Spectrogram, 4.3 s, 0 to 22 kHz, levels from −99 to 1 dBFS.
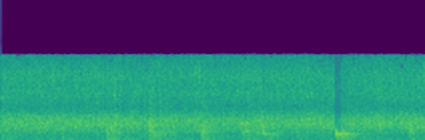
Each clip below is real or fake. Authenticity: real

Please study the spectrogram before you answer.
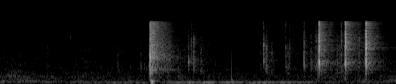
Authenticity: real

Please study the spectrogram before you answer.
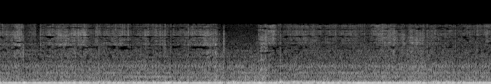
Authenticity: real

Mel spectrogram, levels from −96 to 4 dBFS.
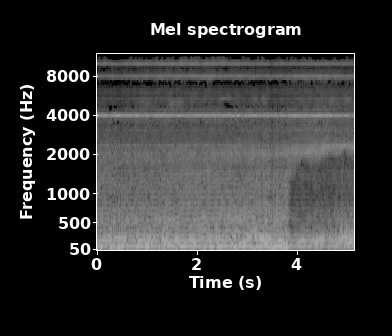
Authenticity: fake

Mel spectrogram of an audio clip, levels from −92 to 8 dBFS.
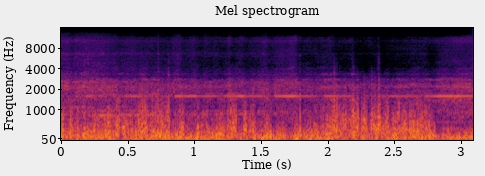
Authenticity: fake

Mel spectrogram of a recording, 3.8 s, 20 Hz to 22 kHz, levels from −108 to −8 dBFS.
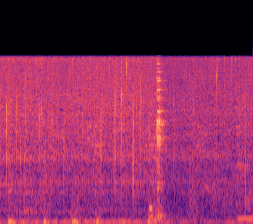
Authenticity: real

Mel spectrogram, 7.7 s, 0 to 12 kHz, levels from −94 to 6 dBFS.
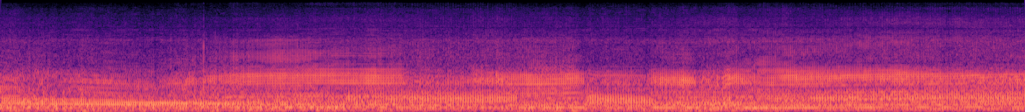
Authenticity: real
